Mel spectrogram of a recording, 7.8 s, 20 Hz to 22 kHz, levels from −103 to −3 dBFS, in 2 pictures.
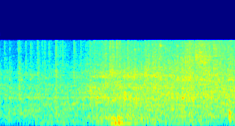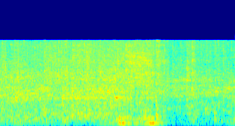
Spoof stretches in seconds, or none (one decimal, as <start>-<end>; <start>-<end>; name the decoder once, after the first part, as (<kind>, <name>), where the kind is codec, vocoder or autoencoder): none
